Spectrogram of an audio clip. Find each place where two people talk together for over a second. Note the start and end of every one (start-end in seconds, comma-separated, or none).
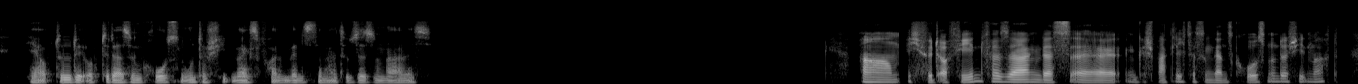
none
